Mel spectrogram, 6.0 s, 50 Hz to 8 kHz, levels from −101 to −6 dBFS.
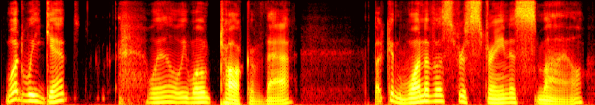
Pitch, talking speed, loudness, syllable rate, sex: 125 Hz, 160 wpm, -21 LUFS, 4.7 syllables/s, male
